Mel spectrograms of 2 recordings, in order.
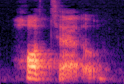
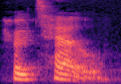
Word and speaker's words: hotel: Lots of people learning English say "HOH-tel", but the stress is actually on the second syllable and the first vowel sound is a diphthong. In British English it's: hotel.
